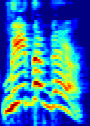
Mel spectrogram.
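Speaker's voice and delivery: slow, high, full-force yell; desperate shout. A narrator's reading. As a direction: shout the order with all your might. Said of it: "Percy shouted".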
